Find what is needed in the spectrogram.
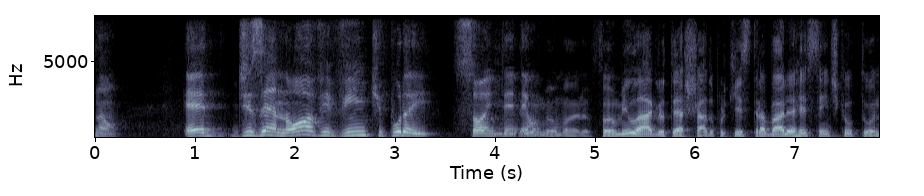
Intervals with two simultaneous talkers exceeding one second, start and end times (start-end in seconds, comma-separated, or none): none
